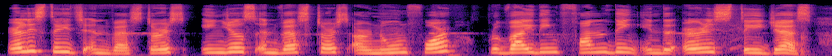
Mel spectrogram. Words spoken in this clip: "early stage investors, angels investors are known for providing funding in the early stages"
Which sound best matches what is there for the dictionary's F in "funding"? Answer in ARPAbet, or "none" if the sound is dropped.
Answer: F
